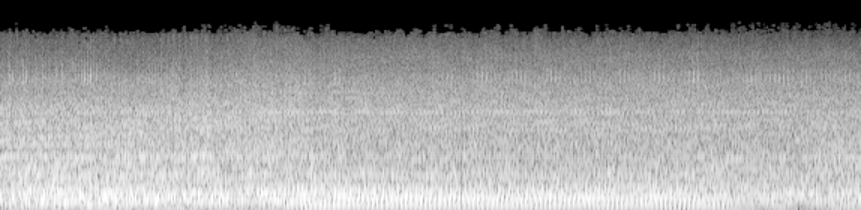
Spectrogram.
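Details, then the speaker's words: Workshop chip/dust collector before rebuild: loud constant throb with deep pulsing growl, growling for a long time; major impeller imbalance and worn impeller and motor bearings, later fixed with new bearings, belts, balanced impeller, new volute. "so as you can hear uh it didn't sound too healthy that thing has been growling for a long time uh the impeller had a major imbalance in it"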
